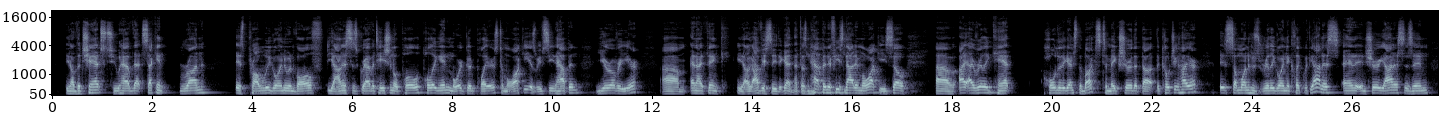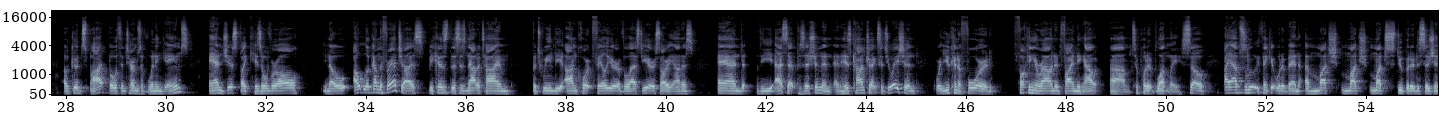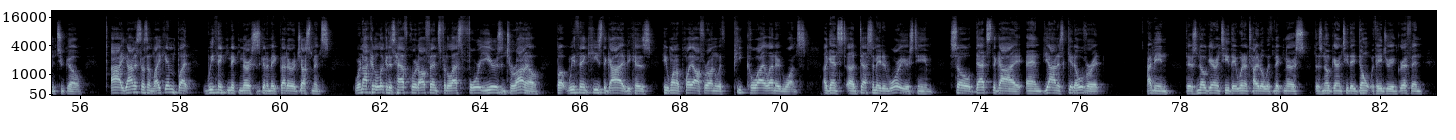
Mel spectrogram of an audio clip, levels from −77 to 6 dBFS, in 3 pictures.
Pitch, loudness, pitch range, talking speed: 115 Hz, -21 LUFS, 110-125 Hz, 175 wpm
